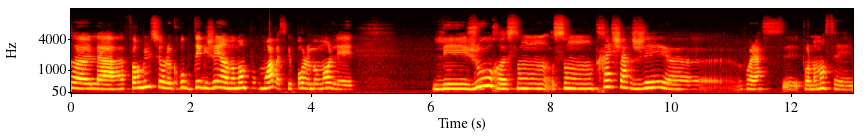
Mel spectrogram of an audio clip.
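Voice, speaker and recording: A woman with a Belgian French accent, a pharmacist hosting a live online question session, chatty with many hesitations. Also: mid-range voice. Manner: chatty, warm toward viewers, many "euh" hesitations and restarts. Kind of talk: live online Q&A, reading and answering viewer comments.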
